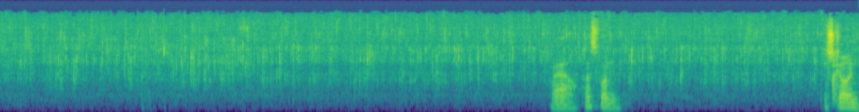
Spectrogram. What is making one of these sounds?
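Oil sizzles and crackles steadily in a frying pan.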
